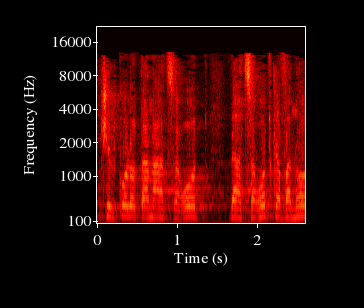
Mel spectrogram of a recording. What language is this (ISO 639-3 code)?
heb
